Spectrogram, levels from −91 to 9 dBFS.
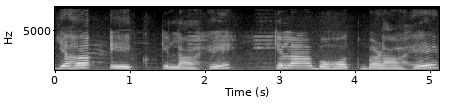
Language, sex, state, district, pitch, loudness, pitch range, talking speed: Hindi, female, Madhya Pradesh, Dhar, 240 Hz, -15 LUFS, 225-290 Hz, 95 wpm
